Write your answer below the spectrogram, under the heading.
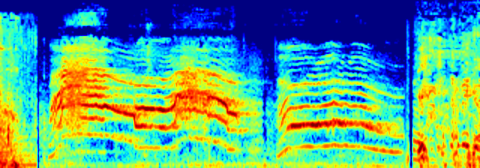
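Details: Cat giving two long, loud, drawn-out wailing meows, the first wavering and strained, the second steadier and slightly falling, with people's voices and laughter at the start and end.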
